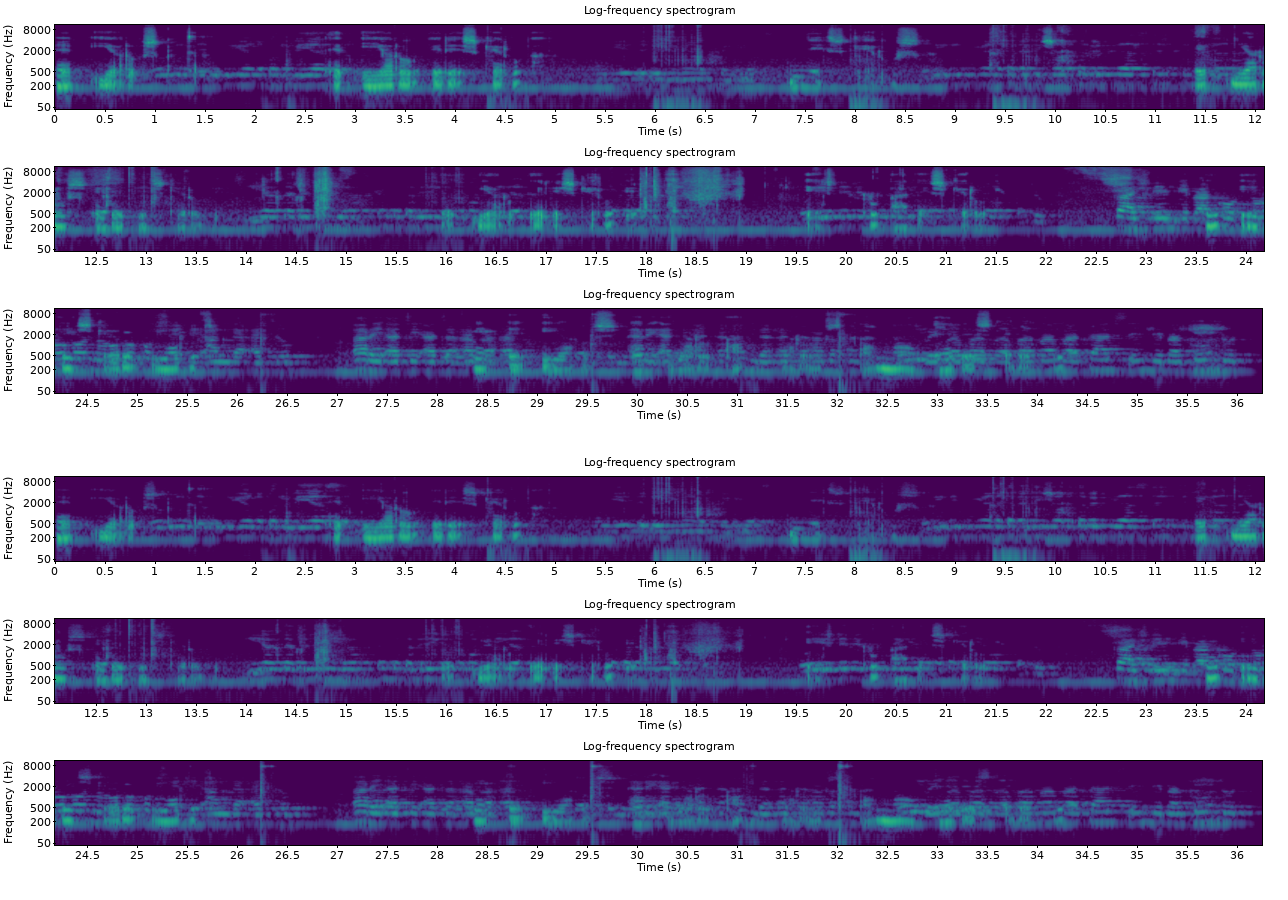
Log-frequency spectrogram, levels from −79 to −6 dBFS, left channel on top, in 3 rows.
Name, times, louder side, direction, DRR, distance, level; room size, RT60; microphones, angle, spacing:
voice 1, 0.0-1.0 1.3-1.4 2.8-4.9 7.3-8.6 9.3-9.4 9.9-10.0 11.4-13.6 14.7-14.9 16.0-17.7 17.9-19.0 20.2-21.0 21.3-21.4 22.5-22.8 23.6-25.6 28.4-30.1 30.4-31.0 31.5-34.3 35.6-35.8, left 5 dB, 85° left, 0.9 m, -41 dB
voice 2, 0.9-3.3 5.4-7.2 8.7-12.0 14.0-17.0 17.4-18.7 19.5-21.9 22.9-23.6 23.9-24.1 24.7-25.1 25.5-25.8 28.0-28.9 29.4-30.4 31.2-31.3 32.6-33.7 34.3-34.4, equal, 25° right, 6.9 m, -53 dB
sound 1, 1.8-17.4, right 1 dB, 5° right, 2.0 m, -55 dB
voice 3, 22.7-26.6 27.2-28.8 29.9-32.3 32.9-36.0, left 3 dB, 30° left, 4.1 m, -48 dB
sound 2, 25.0-25.7 26.1-26.4 28.6-29.8 30.2-30.4 31.0-31.4 31.9-32.3, right 10 dB, 75° right, 1.1 m, -51 dB
26.0 x 22.0 x 6.4 m
head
